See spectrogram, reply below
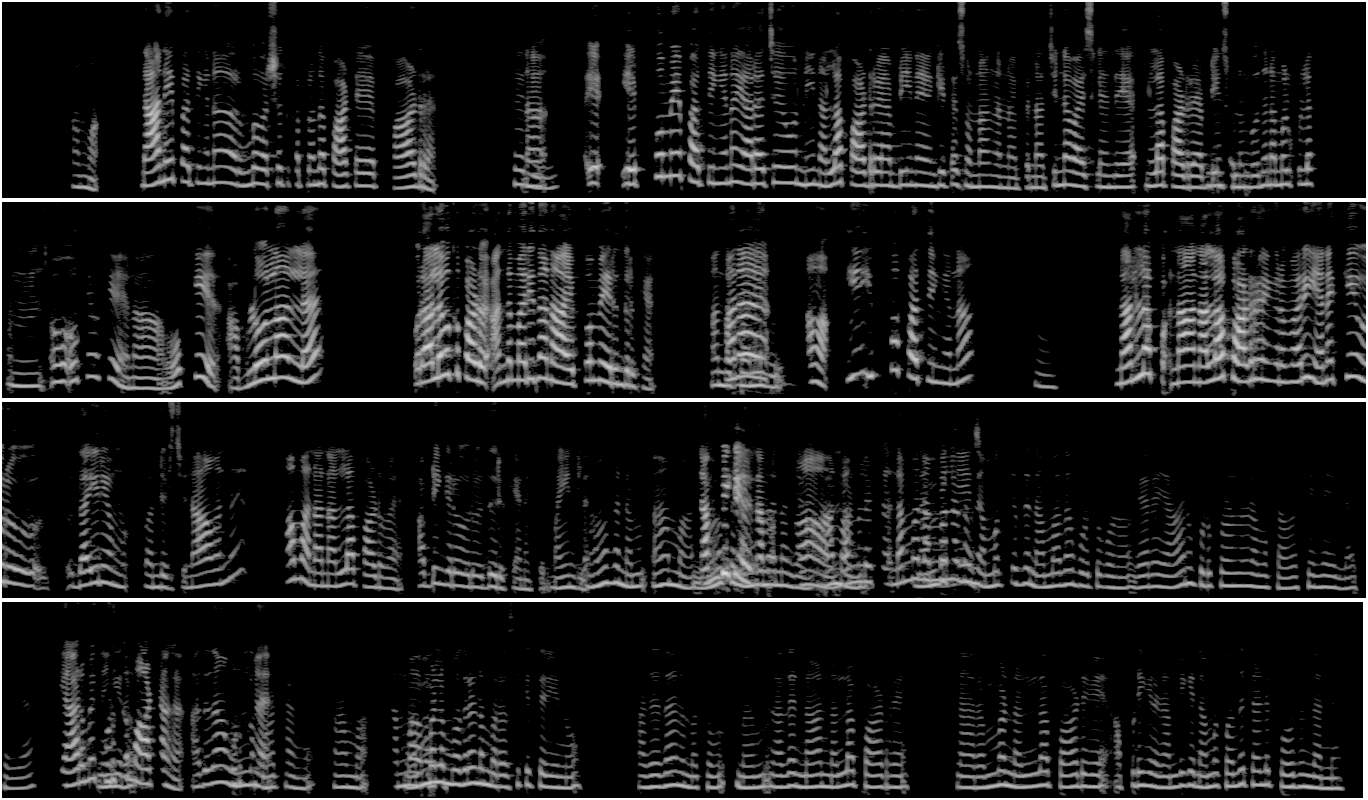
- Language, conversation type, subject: Tamil, podcast, ஒரு மிகப் பெரிய தோல்வியிலிருந்து நீங்கள் கற்றுக்கொண்ட மிக முக்கியமான பாடம் என்ன?
- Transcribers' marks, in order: other background noise; other noise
